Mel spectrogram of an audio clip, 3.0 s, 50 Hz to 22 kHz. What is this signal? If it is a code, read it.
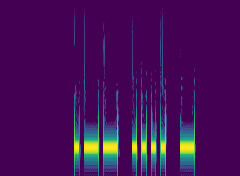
Morse code, heard as a keyed tone, about 20 wpm, 700 Hz. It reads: WHT
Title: Three Challenging Letter-Number Combinations 20wpm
